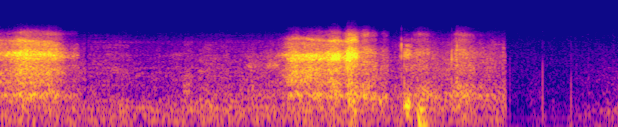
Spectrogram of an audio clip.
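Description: A woman laughs softly close by.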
